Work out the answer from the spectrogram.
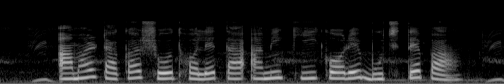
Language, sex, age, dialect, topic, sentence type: Bengali, female, <18, Rajbangshi, banking, question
